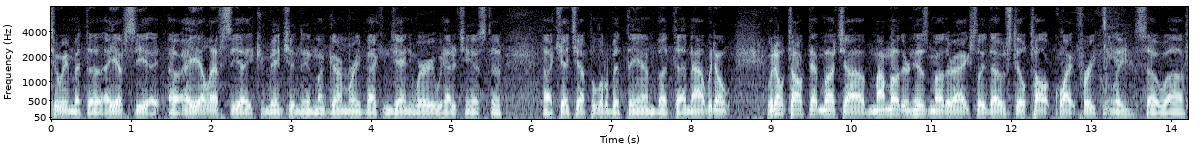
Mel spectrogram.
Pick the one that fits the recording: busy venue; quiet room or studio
busy venue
